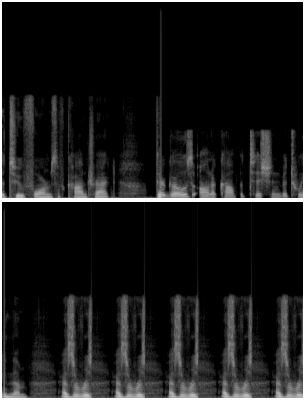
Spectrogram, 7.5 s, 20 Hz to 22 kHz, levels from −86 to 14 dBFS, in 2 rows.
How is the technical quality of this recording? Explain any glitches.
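The recording has two clear glitches: a stretch where the speech goes dull and quieter, and a stuttering repeat that runs to the end.

From 1.98 s to 3.78 s the speech turns duller and boxier, with nothing above 7.6 kHz, drops around 10 dB in level, and picks up a faint new background noise well below the speech. The change happens instantly, with no gap. The likely cause is the input switched to a poorer device, such as a second microphone or a headset in call mode, whose narrower band, lower gain and own noise replace the original's.

From 4.87 s to the end, a 0.67 s fragment of speech plays four times back to back, identical each time. This is a broken-record loop. The likely cause is a player, encoder or stream stalling and resending the last piece of audio it held instead of new material. Whatever should have been heard during those final seconds is lost and replaced by the repeats.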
